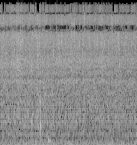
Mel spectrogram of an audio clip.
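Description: Spiced chicken frying in a pan sends up a continuous, even sizzle, close and fairly loud, with no voices.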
